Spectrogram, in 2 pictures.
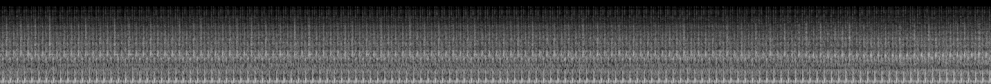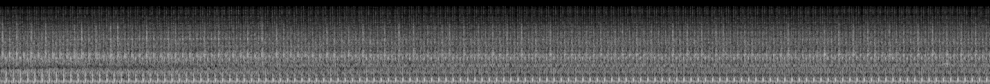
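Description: A small diesel engine chugs loudly and steadily close by.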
